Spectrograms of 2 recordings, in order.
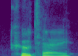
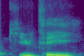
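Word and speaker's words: Coutee: So Kiki Kute. No, QT. QT. QT. Like cutie pie.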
